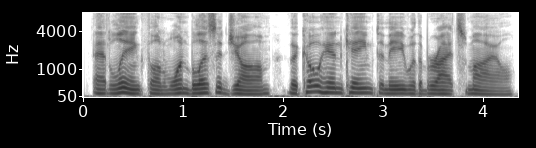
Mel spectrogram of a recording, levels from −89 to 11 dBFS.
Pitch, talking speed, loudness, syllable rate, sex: 145 Hz, 205 wpm, -17 LUFS, 4.7 syllables/s, male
